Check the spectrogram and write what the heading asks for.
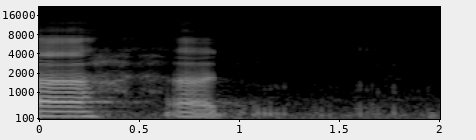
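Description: Speech only: a speaker's held, level "uh" hesitation, then a second short "uh", followed by quiet room tone.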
